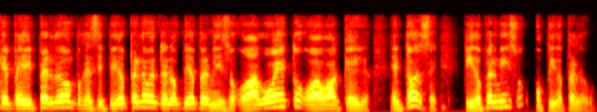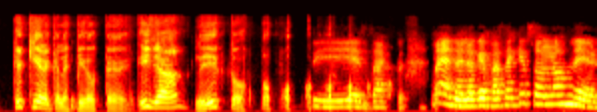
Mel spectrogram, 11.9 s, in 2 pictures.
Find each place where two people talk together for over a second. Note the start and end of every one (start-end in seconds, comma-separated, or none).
none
